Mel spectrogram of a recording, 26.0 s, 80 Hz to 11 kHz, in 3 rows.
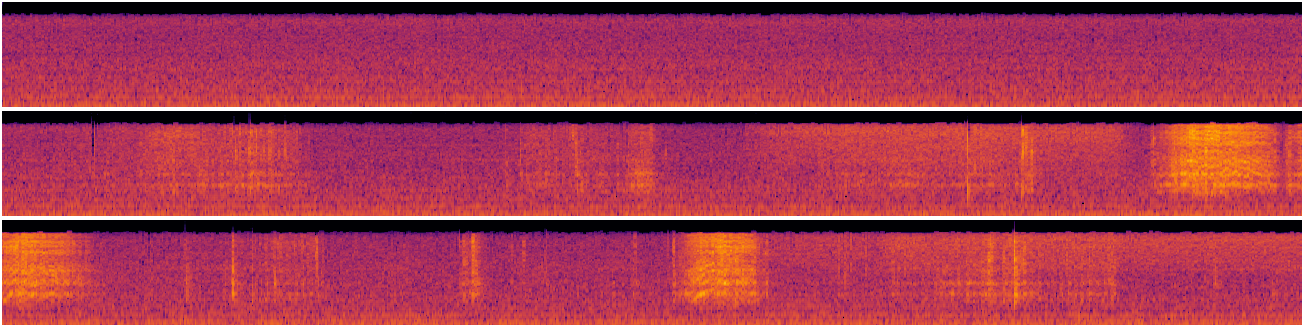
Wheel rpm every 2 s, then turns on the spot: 0, 0, 0, 0, 0, 10, 10, 10, 40, 0, 10, 20, 10.
10-12 14-16 22-26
